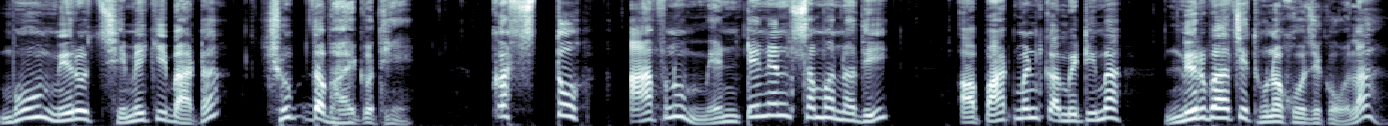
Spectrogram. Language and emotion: Nepali, disgusted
